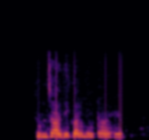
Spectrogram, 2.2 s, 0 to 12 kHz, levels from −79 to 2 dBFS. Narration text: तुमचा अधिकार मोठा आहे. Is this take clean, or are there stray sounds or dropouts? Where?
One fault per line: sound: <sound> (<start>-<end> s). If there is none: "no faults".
no faults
